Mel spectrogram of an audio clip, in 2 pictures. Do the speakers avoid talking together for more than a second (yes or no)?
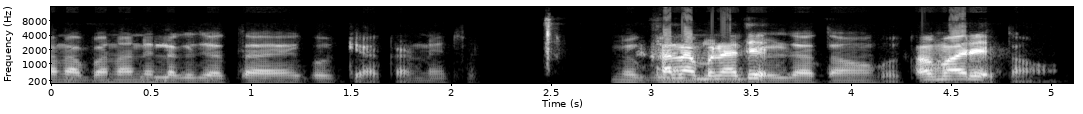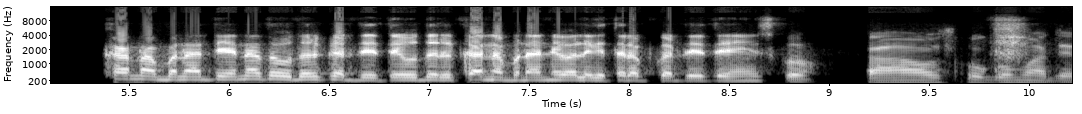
yes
